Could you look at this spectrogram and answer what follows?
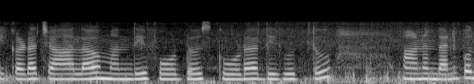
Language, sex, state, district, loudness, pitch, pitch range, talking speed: Telugu, female, Andhra Pradesh, Chittoor, -15 LUFS, 250 Hz, 245-255 Hz, 90 wpm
